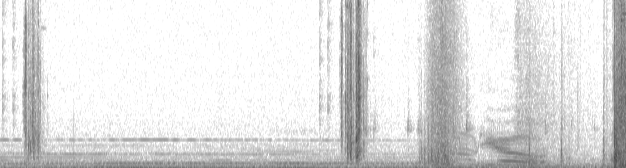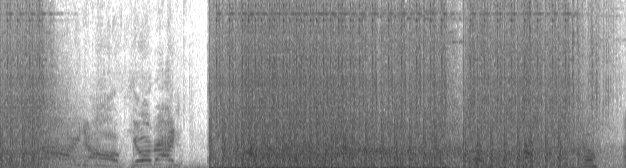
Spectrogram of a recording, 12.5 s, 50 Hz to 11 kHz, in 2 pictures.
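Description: Rapid automatic gunfire in Fallout 3, with a sustained loud burst of shots dominating the end, preceded by scattered clicks and tonal game sounds, while a voice talks over the earlier part.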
